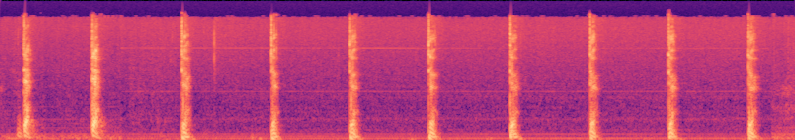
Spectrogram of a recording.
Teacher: Voiced tongue front palatal stop consonant. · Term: D drum beat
